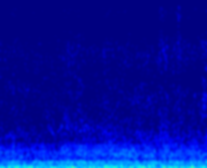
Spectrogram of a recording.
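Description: Dense, steady buzzing of many bees at an opened beehive, a continuous close swarm drone with no pauses.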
